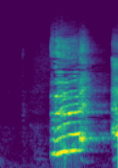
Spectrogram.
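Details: Sneeze in a prank on a girlfriend: a single short, harsh, voiced throat-clearing or cough-like burst.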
